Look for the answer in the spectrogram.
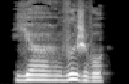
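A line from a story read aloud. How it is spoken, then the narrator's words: Weak whisper. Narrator (Russian): слабым голосом прошептала Алиса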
